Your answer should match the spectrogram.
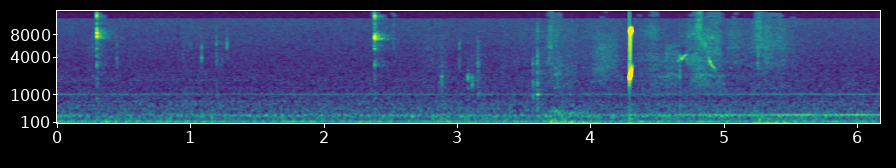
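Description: A handful of faint, scattered clicks of a computer mouse at a desk, over a faint steady hum.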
